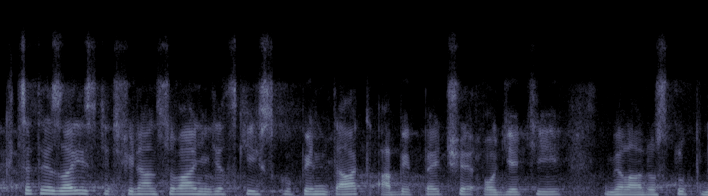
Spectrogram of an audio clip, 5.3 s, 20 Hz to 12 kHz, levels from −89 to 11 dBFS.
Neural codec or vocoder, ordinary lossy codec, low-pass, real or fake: codec, 16 kHz, 8 kbps, FunCodec, trained on LibriTTS, 25 frames a second; Opus, 16 kbps; 7.2 kHz; fake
